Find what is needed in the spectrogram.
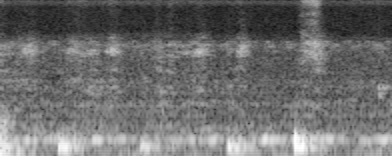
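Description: Marker pen writing on a whiteboard: a handful of faint, short strokes.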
